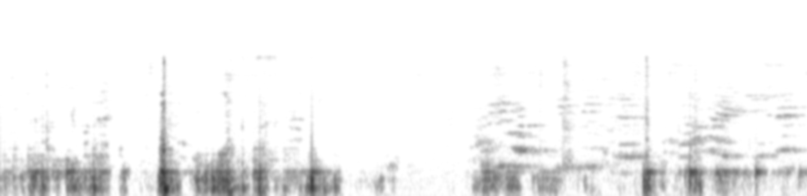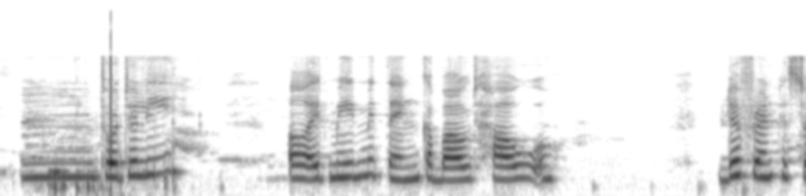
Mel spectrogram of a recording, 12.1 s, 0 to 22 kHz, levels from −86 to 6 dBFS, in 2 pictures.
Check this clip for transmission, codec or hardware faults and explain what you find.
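Two bursts of bit errors on an ADPCM link break into the speech, which otherwise travels over G.722 wideband telephone coding at what sounds like 64 kbit/s. The first runs from 1.72 to 2.03 s, the second from 6.69 to 6.99 s. Flipped bits corrupt the coded samples. They also throw off the decoder's step size and predictor, so each error rings on briefly. The result is pops, rough crackle and quick jumps in level. The first burst is denser, fitting an error rate near half a percent. The second is lighter.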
